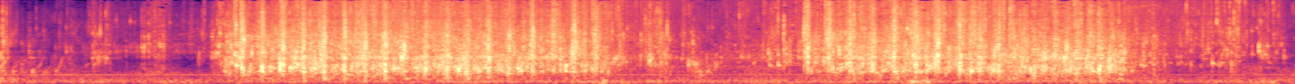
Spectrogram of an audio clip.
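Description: Water splashing and sloshing in a metal basin as a hand scrubs a toy vigorously under the surface, in two loud bouts of about three seconds each, with a short lull between.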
